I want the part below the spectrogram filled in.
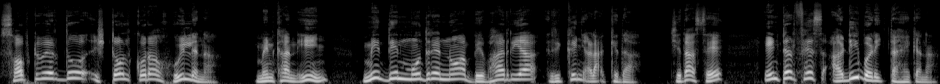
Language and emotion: Santali, disgusted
